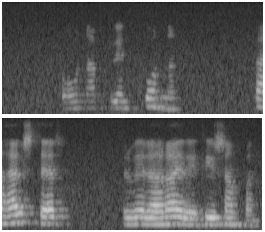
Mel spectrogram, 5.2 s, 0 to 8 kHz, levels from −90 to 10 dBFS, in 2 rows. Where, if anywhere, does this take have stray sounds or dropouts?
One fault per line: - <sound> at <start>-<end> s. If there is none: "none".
none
